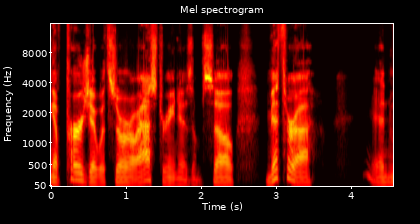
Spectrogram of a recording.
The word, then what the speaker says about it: Mithra: So Mithra and we pronounce that with a TH. The old Sanskrit Indo-Aryan would be no sound to the H. Mithra. Okay. So Mithra Mithraism is one of the main gods of Zoroastrianism.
